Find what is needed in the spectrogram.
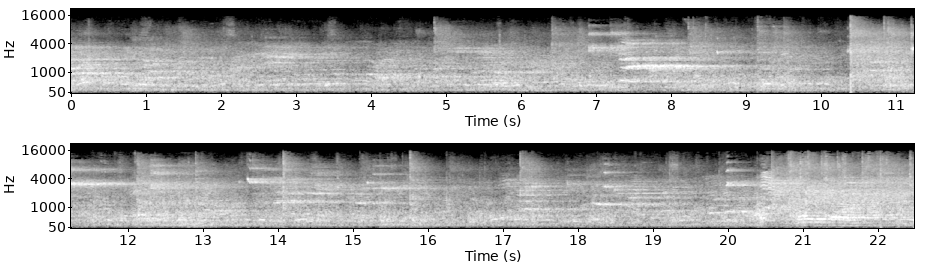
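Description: Badminton rally: rackets striking the shuttlecock in sharp cracks and players' shoes hitting and squeaking on the court, over the steady chatter of spectators in a large hall.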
